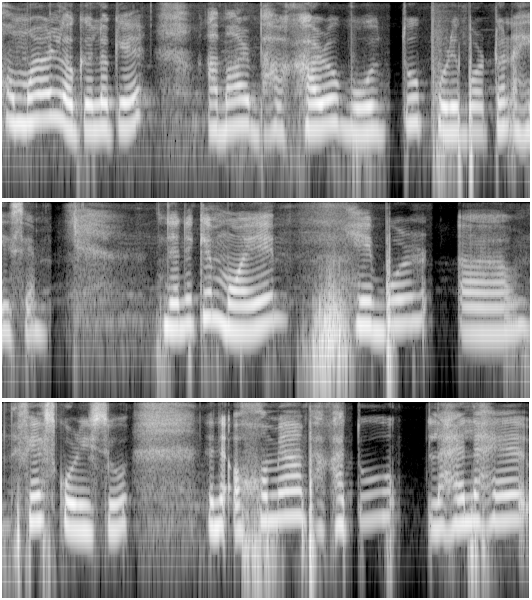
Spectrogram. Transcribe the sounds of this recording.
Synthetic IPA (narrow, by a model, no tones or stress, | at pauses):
xɔmɔjɔɹlɔɡɛlɔɡɛamaɹbʱaxʰaɹʊboɦutːʊpoɹibɔɹtɔnaɦisɛ | zɛnɛkɔmɔjxejbʊɹ | pʰeskoɹisʊ̃zɛnɛʔɔxɔmijabʱaxatʊ | laɦɛlaɦɛ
